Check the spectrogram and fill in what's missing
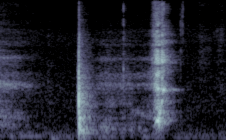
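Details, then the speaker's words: Person with very bad hiccups before trying a home cure: two abrupt, sharp hiccups about a second apart in a quiet room. "okay so I have the hiccups really really really bad like really bad hold on you can be able to hear him in a second"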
